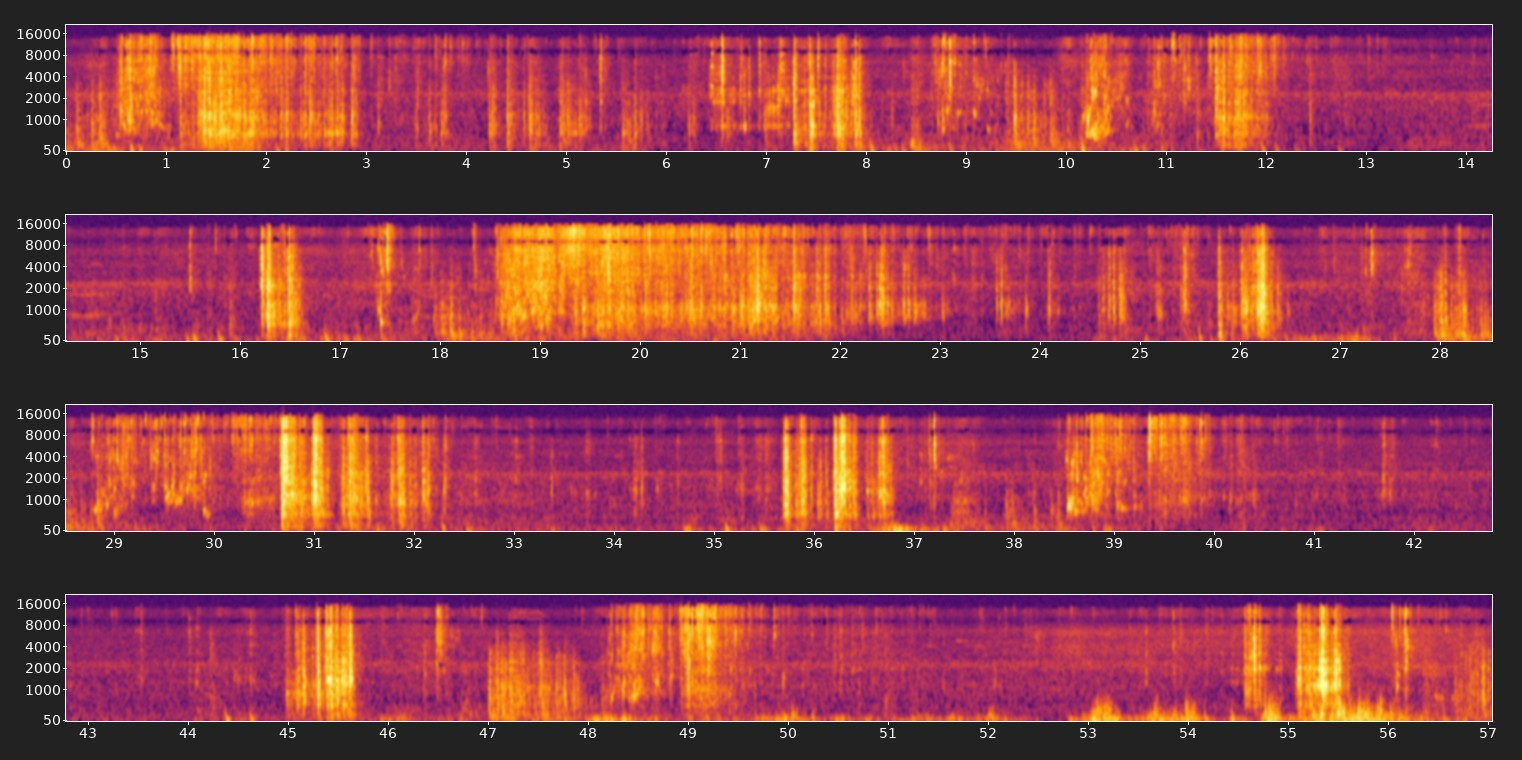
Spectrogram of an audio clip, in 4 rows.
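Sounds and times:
water splashing and dripping: 0.4 - 7.6, 8.3 - 12.7, 17.1 - 25.6, 27.1 - 31.4, 38.4 - 41.8, 48.1 - 51.2.

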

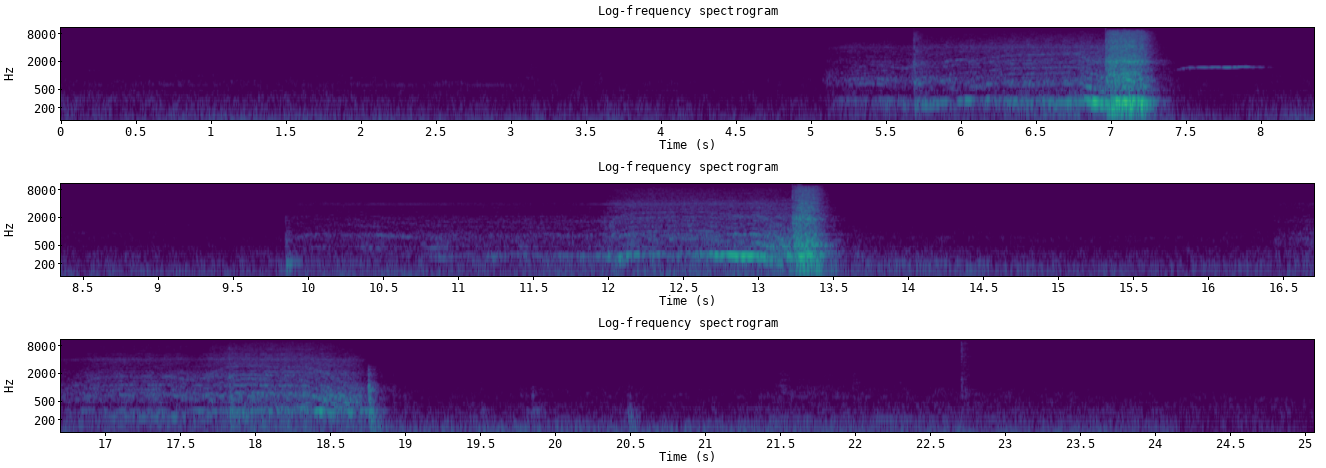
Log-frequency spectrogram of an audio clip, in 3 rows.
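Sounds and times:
cordless drill driving screws: 5.1 - 7.4, 9.9 - 13.6, 16.5 - 18.8.

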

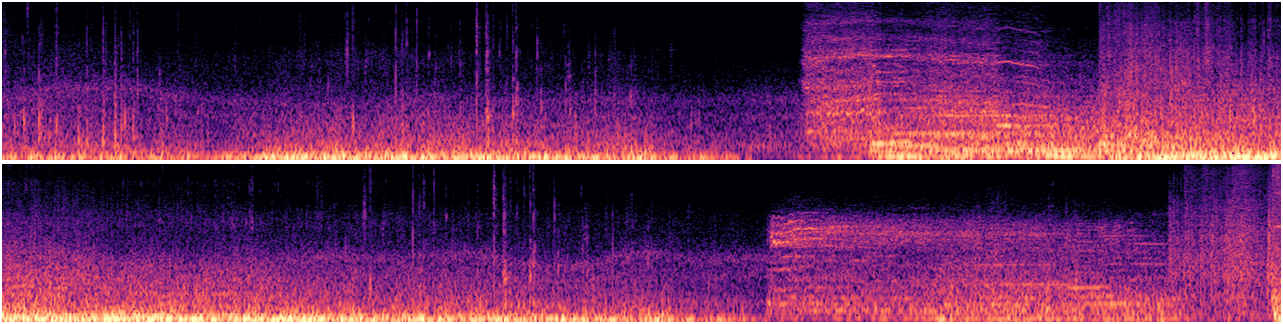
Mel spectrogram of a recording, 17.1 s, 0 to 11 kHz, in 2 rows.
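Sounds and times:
explosion boom: 7.1 - 10.5
explosion crackles: 7.2 - 13.0.

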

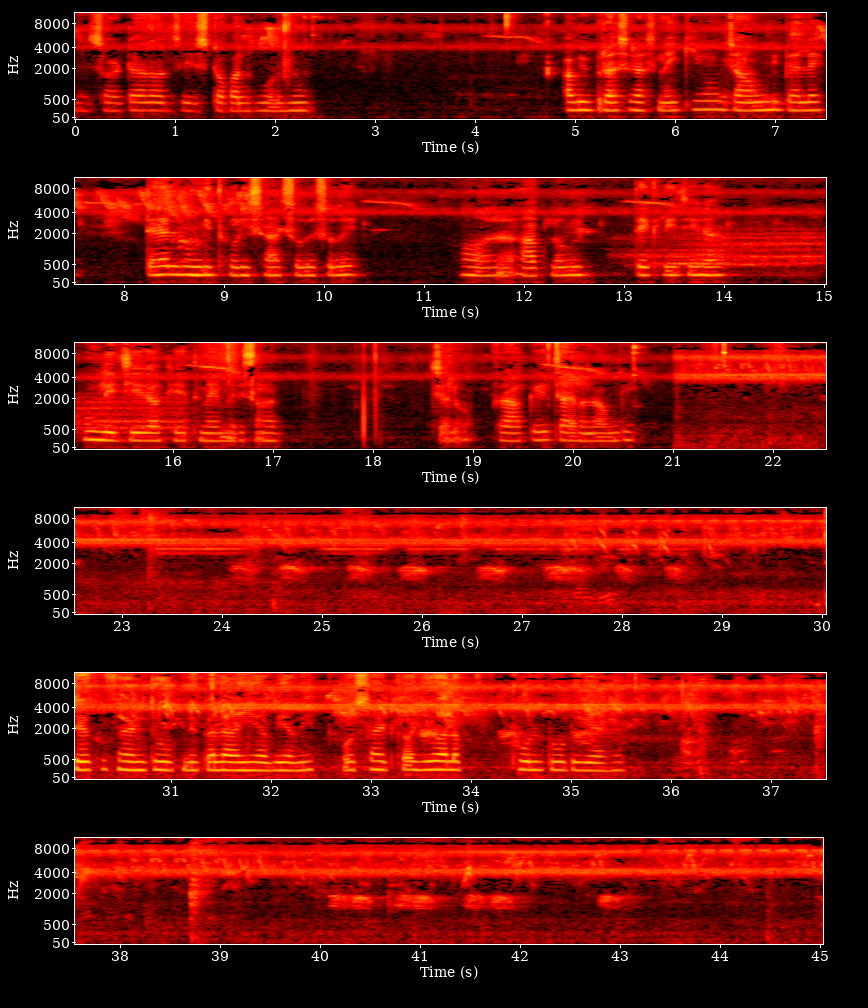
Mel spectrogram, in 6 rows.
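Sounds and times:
insects droning: 0.0 - 45.0
high-pitched insect drone: 12.7 - 17.1
bird calls: 12.8 - 16.7, 21.4 - 45.0
crow cawing: 24.1 - 28.6, 40.1 - 42.0.

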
